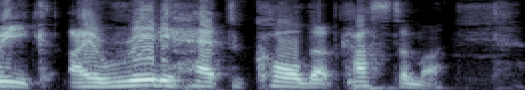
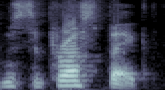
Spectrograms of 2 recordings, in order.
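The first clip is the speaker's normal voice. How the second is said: ordinary talk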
